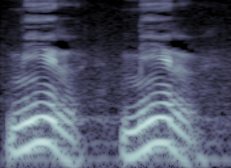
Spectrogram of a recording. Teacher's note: Nah, jadi bunyi ro kita baca tipis. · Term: ro tarkik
